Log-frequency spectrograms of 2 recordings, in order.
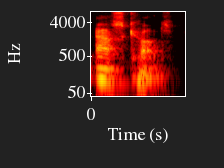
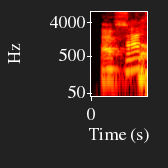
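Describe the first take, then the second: First: The second syllable sounds like the word 'cut'. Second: The second syllable does not sound like 'cut'. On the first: The speaker calls it right. "it is like a cut, right? It's ascut, right?" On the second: The speaker calls it wrong. "You do not say ascot"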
